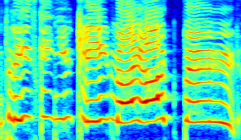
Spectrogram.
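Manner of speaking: high, loud mock-crying wail; tearful pleading. Crying girlfriend begging baby daddy for help, mock tearful. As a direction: beg in a drawn-out, hammed-up sob. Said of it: "I'm crying, saying".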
